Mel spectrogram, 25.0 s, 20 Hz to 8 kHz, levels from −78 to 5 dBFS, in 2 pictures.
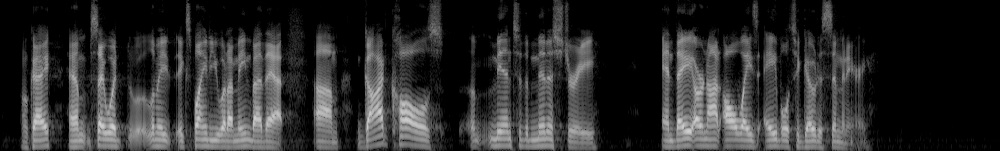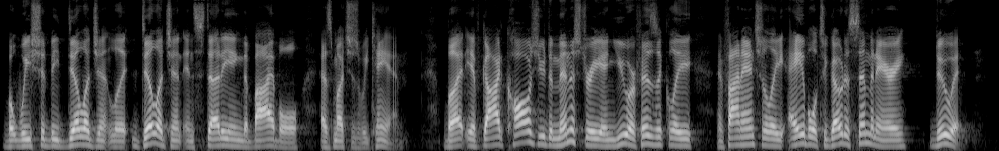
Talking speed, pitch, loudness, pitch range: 160 wpm, 125 Hz, -20 LUFS, 120-135 Hz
